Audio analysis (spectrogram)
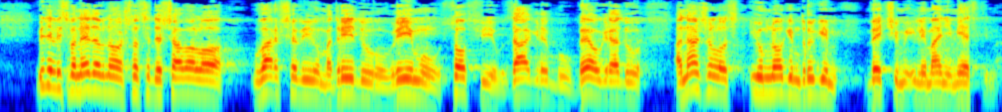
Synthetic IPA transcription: ʋid̪je̞lismo̞ne̞d̪aːʋno̞ʃt̪o̞sed̪e̞ʃaːʋalo̞uʋaɾʃaʋiumad̪ɾid̪uːɾiːmuuso̞fiiuzaːɡɾe̞buːbe̞o̞ɡɾad̪u | anaʒalo̞st̪iumno̞ɡimd̪ɾuɡim | ʋe̞t͡ɕimilimaɲimːje̞st̪ima̰

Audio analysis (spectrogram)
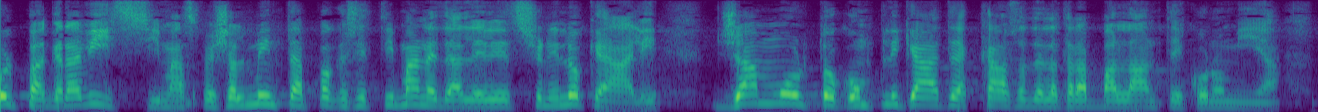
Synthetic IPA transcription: olpaɡɾavisːimaspet͡ʃalment̪eapːɔːkeset̪ːimaːned̪alːeːlet̪sːjoːnilokaːlid͡ʒamːolt̪okomplikaːt̪eakːawzad̪elːat̪ɾabːalːant̪eekonomiːa

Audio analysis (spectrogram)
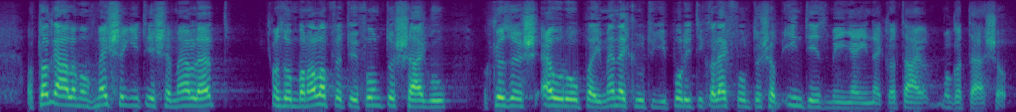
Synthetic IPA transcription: ɒt̪ɒɡaːlːɒmo̞kmɛkʃɛɡiːt̪eːʃɛmɛlːɛt̪ː | ɒzo̞mbɒnɒlɒpʋɛt̪øːfo̞nt̪o̞ʃːaːɡu | ɒkø̞zøʃɛuɾoːpɒjimɛnɛkylt̪yɟipo̞lit̪ikɒlɛkfo̞n̪t̪o̞ʃɒbːint̪eːzmeːɲɛjinɛkɒt̪aːmo̞ɡɒt̪aːʃɒ̰

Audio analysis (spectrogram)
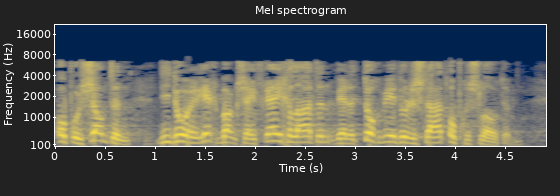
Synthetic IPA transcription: opozɑntən | didʊːɹənrɛχd̚bɑŋksɛjnvrɛjχəlaːtənʋɛɹdəntɔχʋɪːɹdʊːɹdəstaːtɔpχəslo̰wtə̰n

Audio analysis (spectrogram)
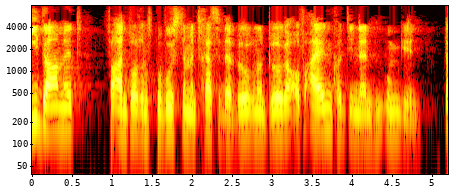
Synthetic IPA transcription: iːdamɪt | fɛɐʔantv̥ɔɐtʊŋsb̥əvʊstɪmɪntəʁ̥ɛsədeːɐbʏɐɡəʁɪnʊnt̚b̥ʏɐɡɐa̰ʊfʔalənkʰɔntinɛntn̩ʊmɡḛːən | d̥

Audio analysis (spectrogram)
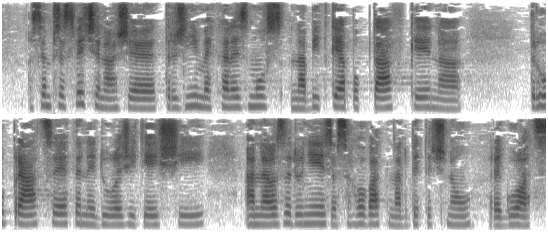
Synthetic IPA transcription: sɛmpr̥ɛsvjɛt͡ʃɛnaʒɛt̪r̩ʒɲiːmɛxanɪzmusnabiːt̪kɪapo̞p̚t̪aːfkɪna | t̪r̩ɦupɾaːt͡sɛjɛt̪ɛnːɛjduːlɛʒɪcɛjʃiːʔanɛlzɛdo̞ɲɛjzasaɦo̞vat̪nadbɪt̪ɛt͡ʃnowɾʔɛɡulat͡sɪ̥

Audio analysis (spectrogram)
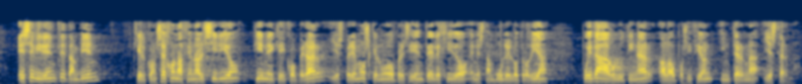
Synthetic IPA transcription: e̞se̞β̞iðe̞nt̪e̞t̪ambje̞ŋ | ke̞ːlko̞nse̞xo̞naθjo̞nalsiɾjo̞t̪je̞ne̞ke̞ko̞pe̞ɾaɾie̞spe̞ɾe̞mo̞ske̞lnwe̞βo̞pɾe̞siðẽ̞nt̪e̞ːle̞xiðo̞ʔene̞st̪ambule̞lo̞t̪ɾo̞ð̞ia | pwe̞ðaːɣ̞lut̪inaɾalaopo̞siθjo̞nint̪e̞ɾnaie̞st̪e̞̰ɾna

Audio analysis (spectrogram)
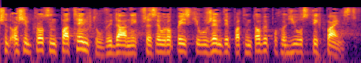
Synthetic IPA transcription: ɕɔnt̪ʔɔ̰ɕɛmpɾɔt̪sɛnt̪̚pat̪ɛnt̪uvːɘd̪anɘxpʂɛsɛwɾɔpɛjskʲɛuʐɛnd̪ɘpat̪ɛnt̪ɔvɛpɔxɔd͡ʑiwɔst̪ɘxpaj̃st̪f

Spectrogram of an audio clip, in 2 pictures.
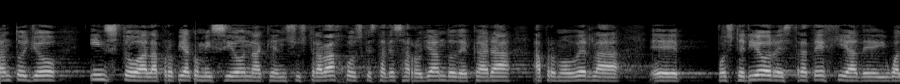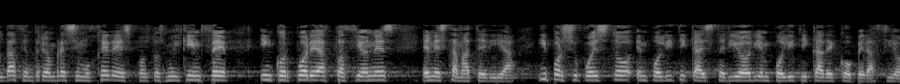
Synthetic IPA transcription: ant̪o̞ʝo̞ | inst̪o̞alapɾo̞pjako̞misjo̞nake̞ːnsust̪ɾaβ̞axo̞ske̞st̪aðe̞saro̞ʝand̪o̞ðe̞kaɾaː | pɾo̞mo̞β̞e̞ɾla | po̞st̪e̞ɾjo̞ɾe̞st̪ɾat̪e̞xjaðe̞iɣwald̪aθe̞nt̪ɾe̞o̞mbɾe̞simuxe̞ɾe̞spo̞zðo̞zmilkinθe̞ | iŋko̞ɾpo̞ɾe̞ak̚t̪waθjo̞ne̞s | e̞ne̞st̪amat̪e̞ɾja | ipo̞ɾsupwe̞st̪o̞ʔe̞mpo̞lit̪ikaest̪e̞ɾjo̞ɾie̞mpo̞lit̪ikaðe̞ko̞ːpe̞ɾaθjo

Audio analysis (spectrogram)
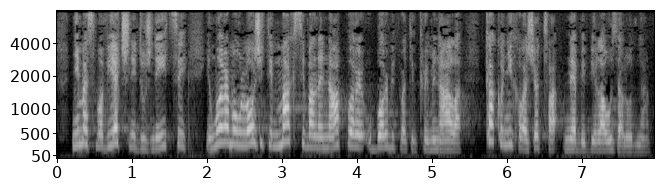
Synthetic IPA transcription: ɲimasmo̞ʋje̞t͡ʃnid̪uʒniːt̪siː | mo̞ːɾamo̞ulˠo̞ʒit̪imaksimalˠne̞naːpo̞ɾe̞ʔubo̞ɾbipɾo̞t̪iʋkɾiminaːla | kako̞ɲixoʋaʒər̩t̪ʋane̞bibiːlˠauza̰lud̪na

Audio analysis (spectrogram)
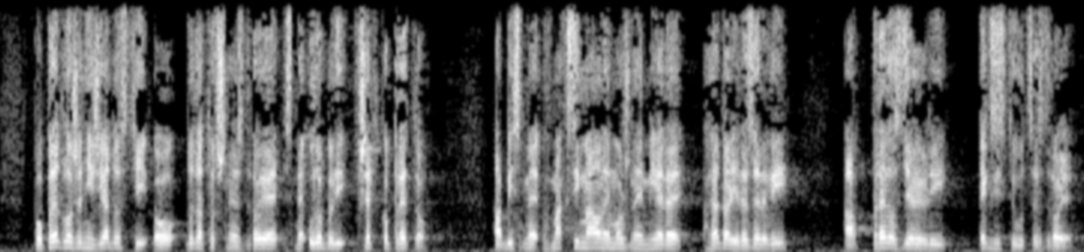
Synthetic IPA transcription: pɔpɾɛd̪lɔʒɛɲiːʒɪad̪ɔsciʔɔd̪ɔd̪at̪ɔt͡ʃnɛːzd̪ɾɔjɛz̥mɛʔuɾɔbilifʃɛt̪kɔpɾɛt̪ɔ | abiz̥mɛvmaksimaːlnɛjmɔʒnɛjmɪɛɾɛɦʎad̪aliɾɛzɛɾʋi | apɾɛɾɔzɟɛʎili | ɛɡzist̪ujuːt͡sɛzd̪ɾɔjɛ

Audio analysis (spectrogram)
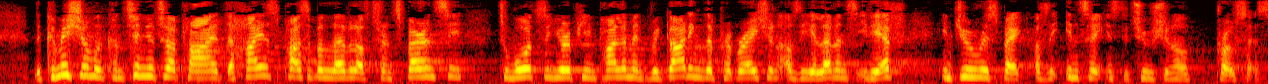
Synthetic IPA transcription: ðɨkʰəmɪʃɨ̃nwɪlkʰə̃ntʰɪ̃njʉtʰəːpʰl̥aɪðɨhaɪɨst̚pʰɑsəbl̩ˠlɛvəlˠʌv̥tʰɹ̥æ̃nspɛɹɨ̃nsi | tʰəwɔdz̥ðɨjʊɹɨpʰiɨ̃npʰɑɹləmɨ̃nʔɹɨɡɑɹɾɪ̃ŋðɨpʰɹ̥ɛpə˞eɪʃɨ̃nʌ̰vðiɪlɛvɨ̃nsḭɾiɛf | ʔɪ̃ndʉɹɨspɛk̚tʌvðiʔɪ̃ntə˞ʔɪ̰̃nstɨtʰʉʃɨnl̩ˠ | pʰɹ̥oʊsɛ̰s

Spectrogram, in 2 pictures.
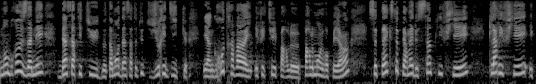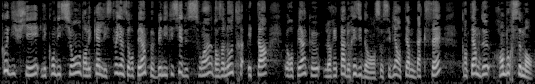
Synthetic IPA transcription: ənɔ̃bʁøzaned̪ɛ̃sɛʁt̪it̪yd̪nɔt̪amɑ̃d̪ɛ̃sɛʁt̪it̪yd̪ʒyʁid̪ikeɛ̃ɡʁot̪χavajefɛk̚t̪ɥepaʁləpaʁləmɑ̃øʁɔpeɛ̃sət̪ɛkst̪əpɛʁmɛd̪əsɛ̃plifjeklaʁifjeːkɔd̪ifjelekɔ̃d̪isjɔ̃d̪ɑ̃lekʲɛlːesi̥t̪wajɛ̃zøʁɔpeɛ̃pœvbenefisjed̪əswɛ̃d̪ɑ̃zɛ̃not̪χet̪aøʁɔpeɛ̃kəlœʁet̪ad̪əʁezid̪ɑ̃sosibjɛ̃ɑ̃t̪ɛʁmd̪aksɛkɑ̃t̪ɛʁmd̪əʁɑ̃buʁsəmɑ̃

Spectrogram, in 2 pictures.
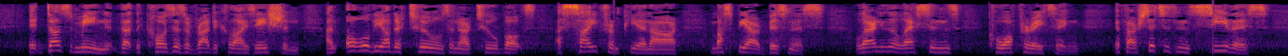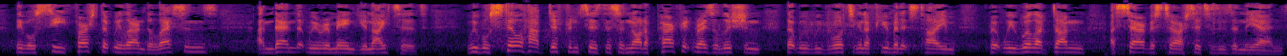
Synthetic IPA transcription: ɪʔd̥ʌzmĩnðəʔðəkʰɔzɪzəvɹadɪkʰəl̩ˠaɪzeʃə̃n | ə̃nɔlˠðiʌðə˞tʰulˠzɨ̃naʊə˞tʰulˠbɔks | ʔəsaɪd̥fɹə̃mpʰiɛ̃naɹ | mʌsb̥iaʊə˞bɪznɪs | lˠɜ̃˞nɪ̃ŋðəlˠɛsə̃nz̥ | kʰoɔpʰə˞eʔɪ̃ŋ | ɨfaʊə˞sɪʔɪzə̃nz̥siðɪs | ðewɪlˠsifɜ˞sðəʔwilˠɜ̃˞nðəlˠɛsə̃nz̥ | ʔə̃nðɨ̃nðəʔwiɹɪmẽnjʉnaɪʔɪd̥ | wiwɪlˠstɪlˠəvdɪfɹɨ̃nsɪzðɪsɨznəɾəpʰɜ˞fɛk̚t̚ɹɛzəlˠʉʃɨ̃nðəʔwibivoʔɪ̃ŋɨ̃nəfjʉmɪ̃ñɪtstʰãɪ̃m | b̥ʌʔwiwɪlˠəvdʌ̃n | ʔəsɜ˞vɨstʰəaʊə˞sɪʔɨzə̃nzɨ̃nðiɛ̃nd̥

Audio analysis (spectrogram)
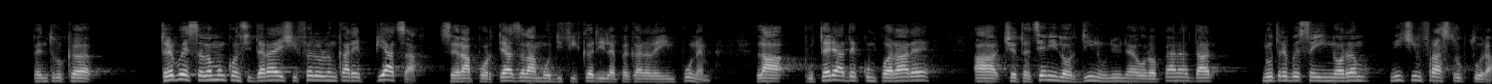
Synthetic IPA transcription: pe̞nt̪ɾukə | t̪ɾe̞buje̞sələmɨŋko̞nsid̪e̞ɾaɾe̞ʃife̞lulɨŋkaɾe̞pjat̪sa̰ | se̞ɾapo̞rt̪eazəlamo̞d̪ifikəɾile̞pe̞kaɾe̞le̞impune̞m | laput̪e̞ɾead̪e̞kumpəɾaɾe̞ | at͡ʃe̞t̪ət̪se̞nilo̞rd̪inuniuneaeuɾo̞peanəd̪ar | nut̪ɾe̞buje̞səiɡno̞ɾəm | nit͡ʃʲinfɾast̪ɾuk̚t̪uɾa̰

